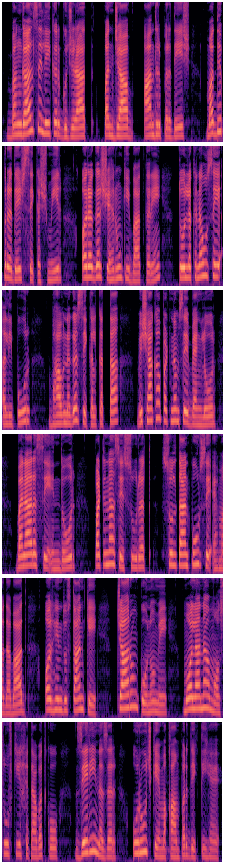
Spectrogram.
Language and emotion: Urdu, neutral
